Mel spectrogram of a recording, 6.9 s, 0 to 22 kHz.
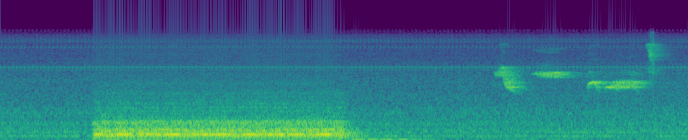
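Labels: First, an engine is heard. Then you can hear a bird. A constant noise runs about 20 decibels below the sounds.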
